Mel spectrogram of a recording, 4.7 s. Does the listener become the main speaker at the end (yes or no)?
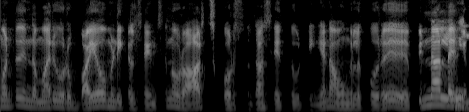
no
